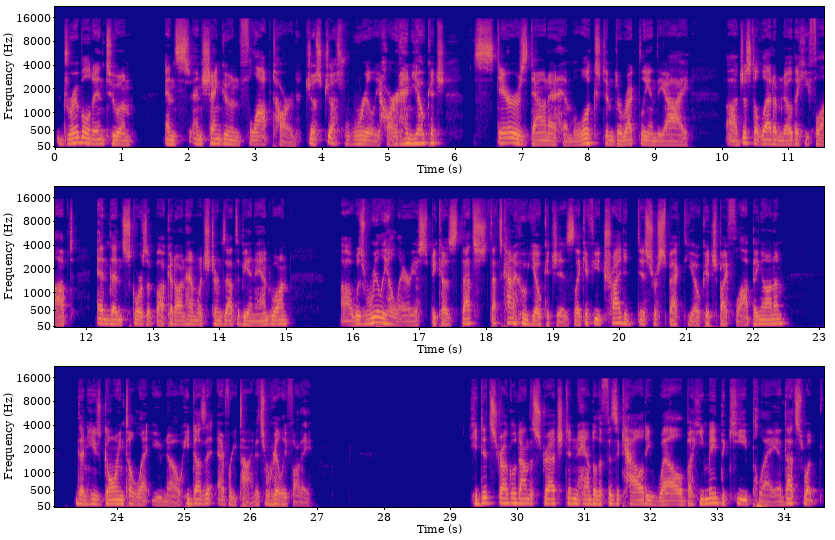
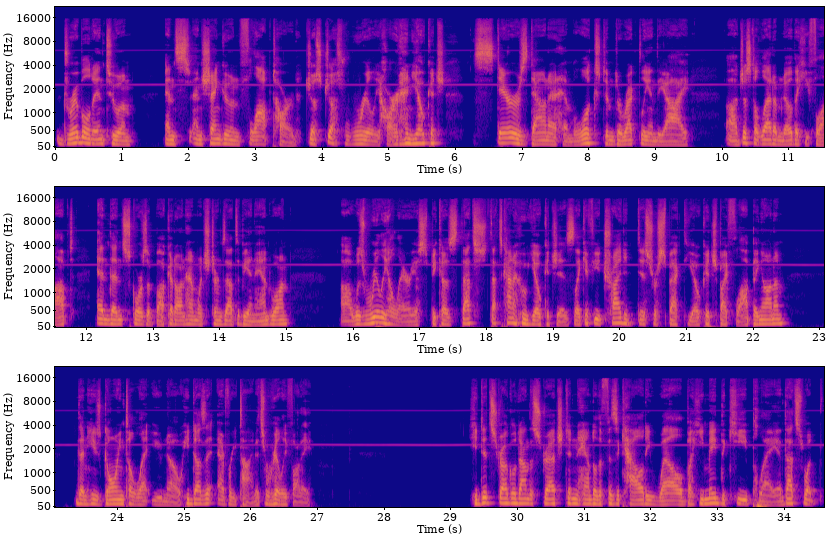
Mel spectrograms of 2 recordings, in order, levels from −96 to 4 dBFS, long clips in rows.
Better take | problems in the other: first | high-pitched whine; faint; throughout; 2.5 kHz, 30 dB below the speech

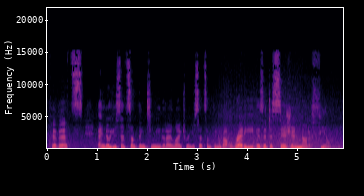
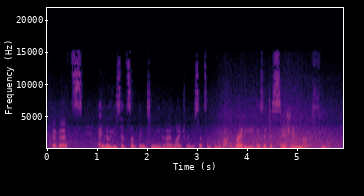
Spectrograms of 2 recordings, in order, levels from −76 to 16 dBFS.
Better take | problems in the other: first | wind noise on the microphone; heavy; 6 dB below the speech; occasional gusts in the first

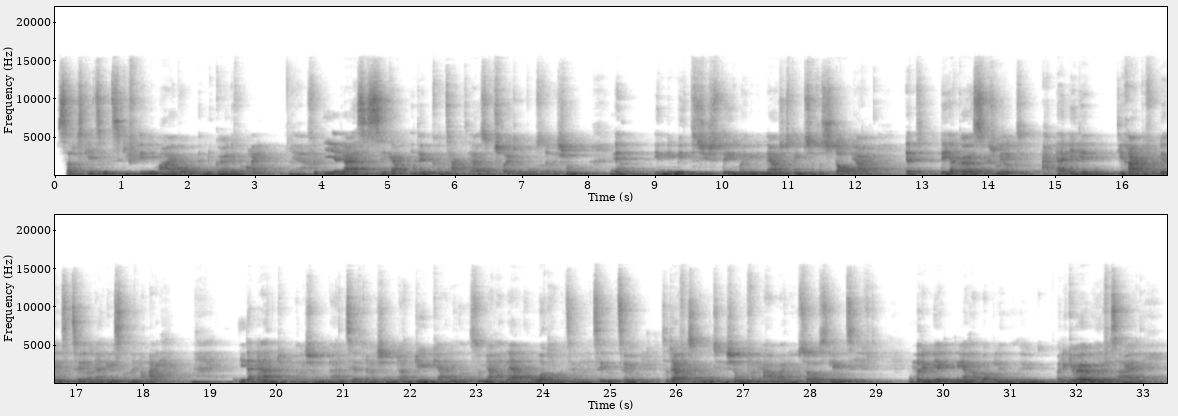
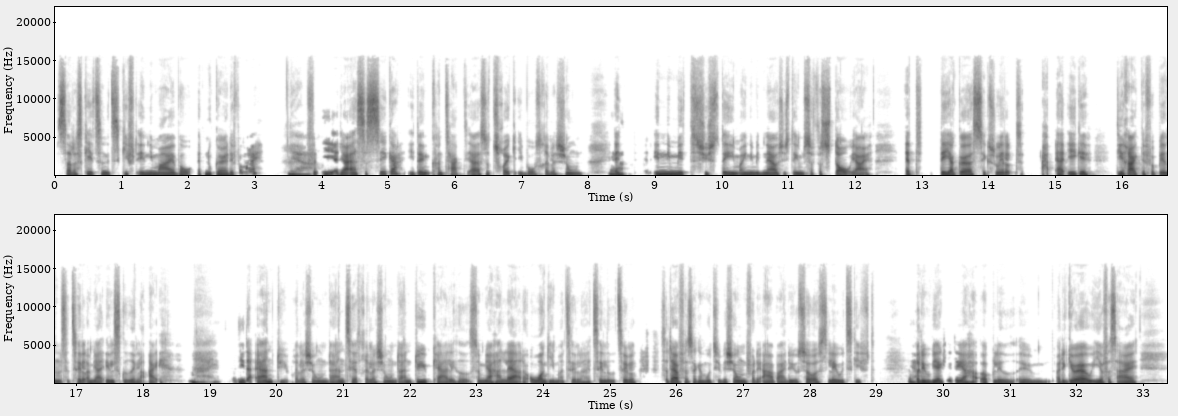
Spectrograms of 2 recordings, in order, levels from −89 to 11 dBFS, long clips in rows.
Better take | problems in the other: second | off-mic speech; far // room echo; noticeable; dies away in 1.5 s

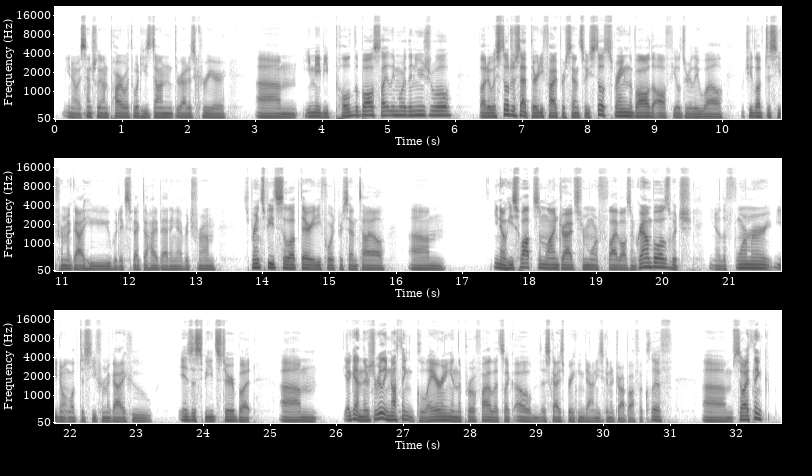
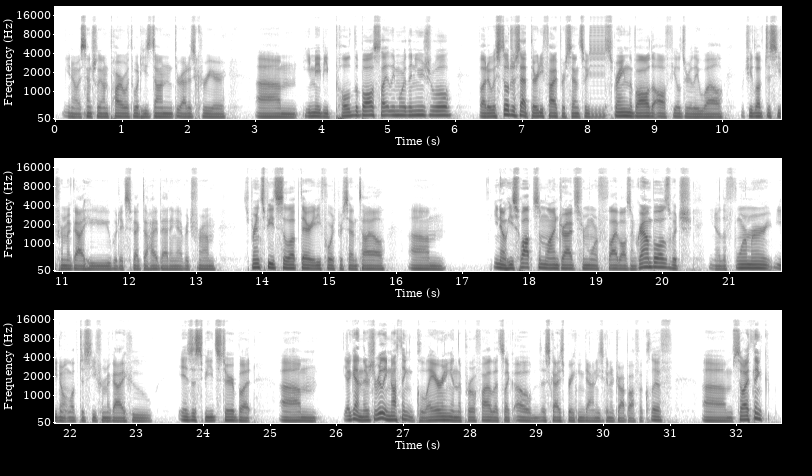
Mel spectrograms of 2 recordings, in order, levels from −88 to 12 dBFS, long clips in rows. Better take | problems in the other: first | audio freezing; at 8 s

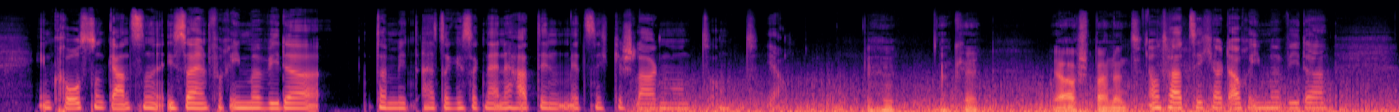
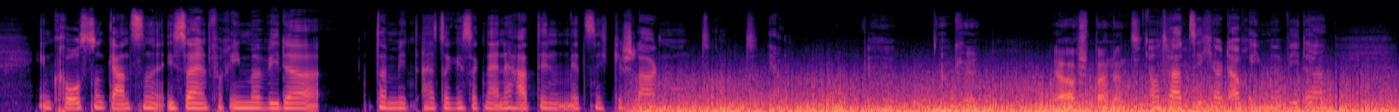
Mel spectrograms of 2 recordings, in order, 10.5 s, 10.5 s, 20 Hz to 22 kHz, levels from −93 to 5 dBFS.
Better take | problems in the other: first | wind noise on the microphone; heavy; from 4.5 s on; 2 dB below the speech; occasional gusts in the first

